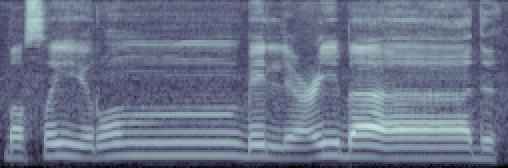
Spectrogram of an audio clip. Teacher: دال کیونکہ ساکن ہو رہا ہے نا، یہاں پہ قلقلہ بھی کریں گے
